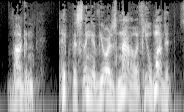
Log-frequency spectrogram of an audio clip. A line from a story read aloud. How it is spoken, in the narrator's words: snapped Ritter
